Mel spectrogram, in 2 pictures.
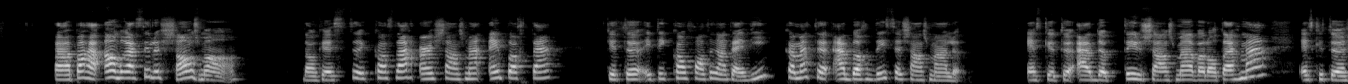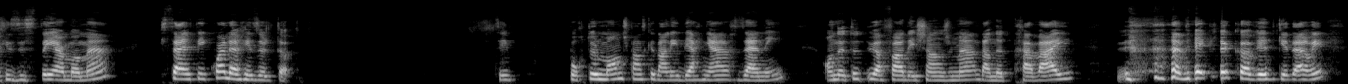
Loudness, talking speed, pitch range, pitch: -19 LUFS, 175 wpm, 200-275 Hz, 230 Hz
